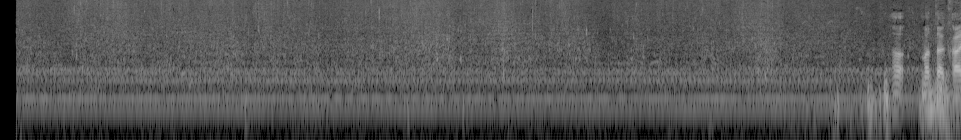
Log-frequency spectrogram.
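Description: Small waves lap softly at the shore.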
